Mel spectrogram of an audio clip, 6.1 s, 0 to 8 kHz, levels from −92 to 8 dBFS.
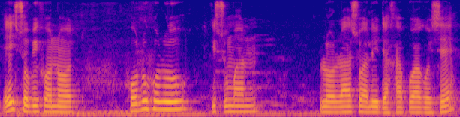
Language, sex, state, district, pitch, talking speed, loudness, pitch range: Assamese, male, Assam, Kamrup Metropolitan, 140 Hz, 90 wpm, -15 LUFS, 125-155 Hz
